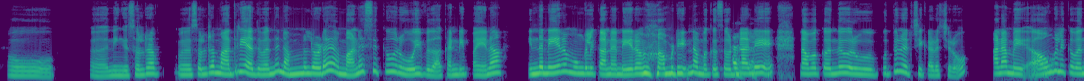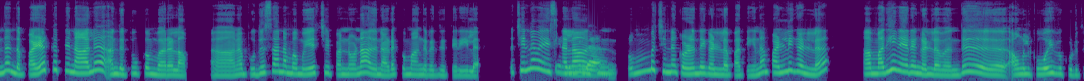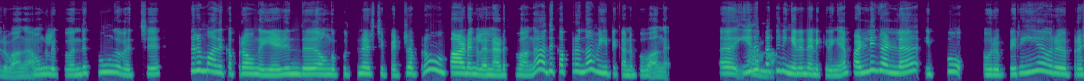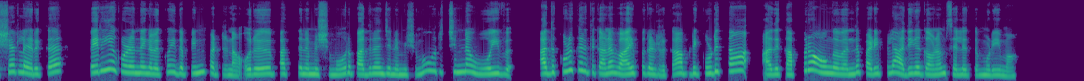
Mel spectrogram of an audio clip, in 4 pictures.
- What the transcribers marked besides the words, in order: laugh; in English: "பிரஷர்ல"
- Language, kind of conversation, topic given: Tamil, podcast, சிறு ஓய்வுகள் எடுத்த பிறகு உங்கள் அனுபவத்தில் என்ன மாற்றங்களை கவனித்தீர்கள்?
